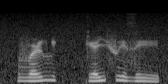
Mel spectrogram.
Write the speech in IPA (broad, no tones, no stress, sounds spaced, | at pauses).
v ə ɭ ʎ i kː e j f i z i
